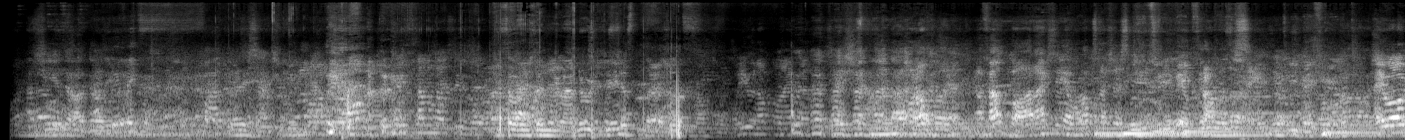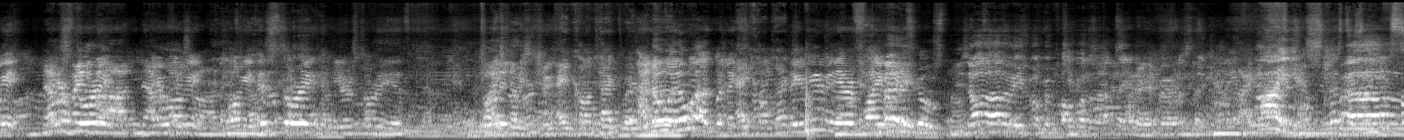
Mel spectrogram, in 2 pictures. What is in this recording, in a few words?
guys talking in pub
